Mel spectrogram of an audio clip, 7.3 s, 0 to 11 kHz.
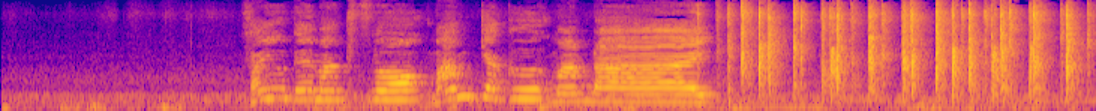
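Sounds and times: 
speech: 0:01.6 - 0:04.9
sparse applause from a small audience at a comedy performance: 0:04.8 - 0:07.3.

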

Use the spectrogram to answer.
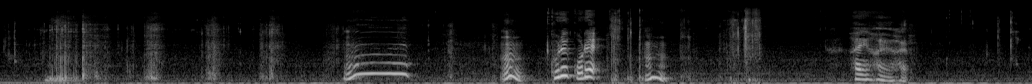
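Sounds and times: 
speech: 0:00.4 - 0:00.6, 0:03.4 - 0:03.7, 0:05.6 - 0:06.8, 0:08.5 - 0:09.2
biting crunchy honey-fried rice cracker snack: 0:00.4 - 0:03.5.

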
